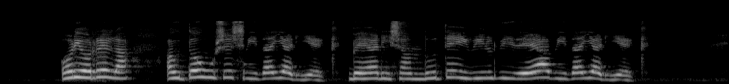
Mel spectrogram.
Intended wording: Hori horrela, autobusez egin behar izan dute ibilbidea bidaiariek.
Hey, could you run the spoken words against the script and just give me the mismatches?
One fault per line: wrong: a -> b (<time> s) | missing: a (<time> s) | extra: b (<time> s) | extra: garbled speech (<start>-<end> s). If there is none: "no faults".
wrong: egin -> bidaiariek (2.5 s)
